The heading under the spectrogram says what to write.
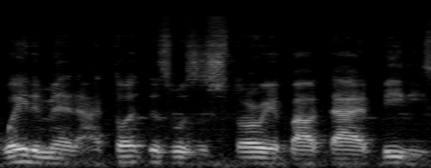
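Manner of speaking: ordinary talk, nothing marked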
